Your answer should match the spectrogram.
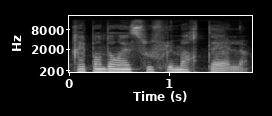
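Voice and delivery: ordinary delivery, nothing marked

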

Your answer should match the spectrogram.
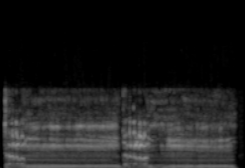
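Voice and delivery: drums rolling up from the dark; booming war drums. A narrator's reading. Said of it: "dröhnten die Trommeln".

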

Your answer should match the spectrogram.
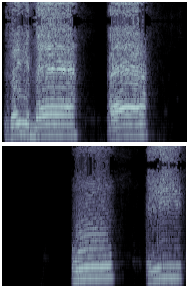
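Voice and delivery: آ، أو، إي each drawn out slowly from the throat; held madd vowels, slow and resonant; long vowel demo. Shown as a demonstration. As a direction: sustain آ then أو then إي with no consonant contact. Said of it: "الحروف المادية بتطلع من الجوف".

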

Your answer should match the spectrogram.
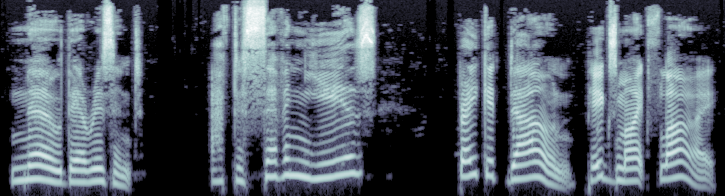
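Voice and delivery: drawn-out disbelief; scoffing. Acted. Scoffs at marrying Rain.

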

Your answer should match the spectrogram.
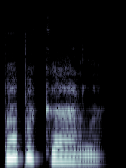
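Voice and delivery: put-on high, eager puppet boy; wooden boy voice. A narrator's reading. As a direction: pipe it like a small boy.

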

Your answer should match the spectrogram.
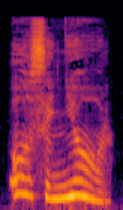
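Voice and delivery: slow, high plea to God; drawn-out, imploring cry of prayer; praying. A narrator's reading. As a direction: draw it out as a heartfelt prayer. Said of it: "oró ella".

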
